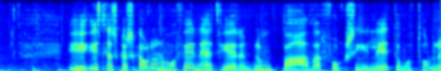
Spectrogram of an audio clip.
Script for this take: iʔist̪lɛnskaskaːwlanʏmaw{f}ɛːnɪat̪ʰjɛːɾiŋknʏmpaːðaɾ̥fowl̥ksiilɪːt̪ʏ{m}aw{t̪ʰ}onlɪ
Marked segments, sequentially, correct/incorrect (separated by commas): correct, correct, correct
